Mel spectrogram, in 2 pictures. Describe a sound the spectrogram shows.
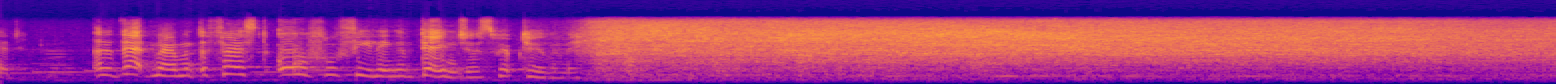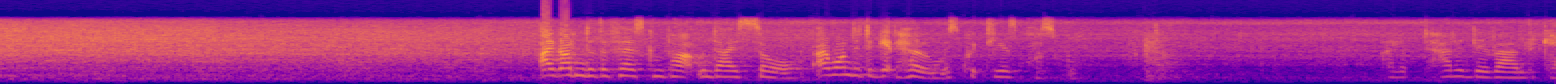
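A woman speaks anxiously, close by.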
